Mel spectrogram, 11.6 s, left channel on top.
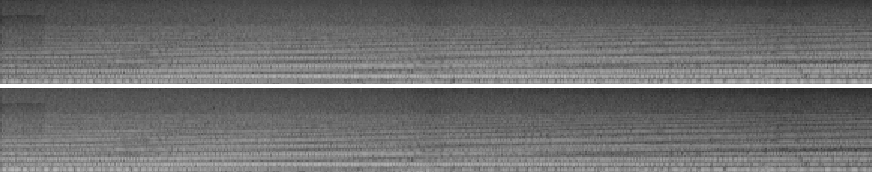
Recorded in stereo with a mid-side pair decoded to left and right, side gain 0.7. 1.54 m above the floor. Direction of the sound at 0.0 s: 25° right.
